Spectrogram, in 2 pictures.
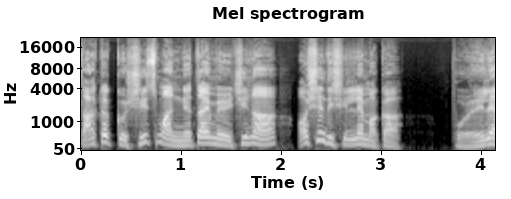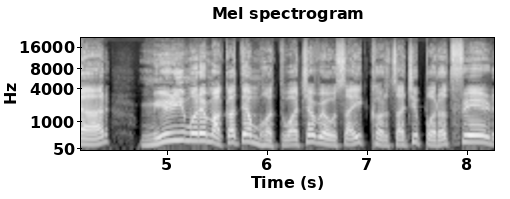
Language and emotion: Goan Konkani, happy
